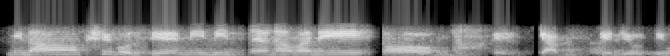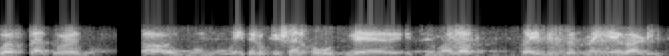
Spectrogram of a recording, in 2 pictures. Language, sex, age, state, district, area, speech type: Marathi, female, 18-30, Maharashtra, Mumbai Suburban, urban, conversation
